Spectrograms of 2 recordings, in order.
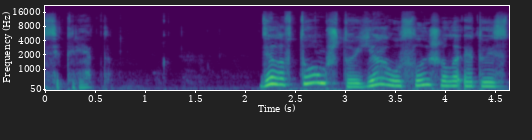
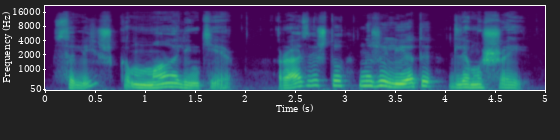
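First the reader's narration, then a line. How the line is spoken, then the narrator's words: Plain. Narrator (Russian): сказал портной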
